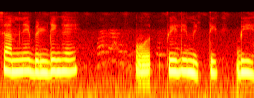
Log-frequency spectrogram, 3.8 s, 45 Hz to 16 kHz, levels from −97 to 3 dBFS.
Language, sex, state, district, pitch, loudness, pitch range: Hindi, female, Chhattisgarh, Sukma, 220 Hz, -13 LUFS, 210-225 Hz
